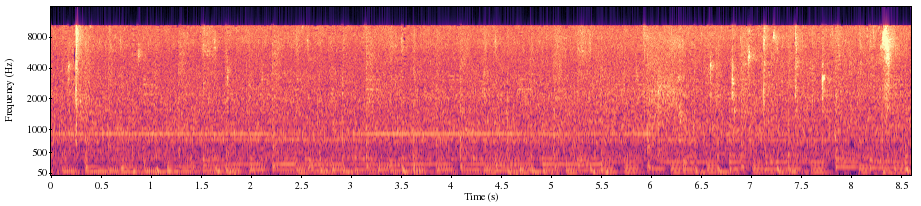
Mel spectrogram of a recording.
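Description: Food frying in a pan as pieces are flipped and browned until crispy: a steady sizzling hiss with scattered small pops throughout, no talk.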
